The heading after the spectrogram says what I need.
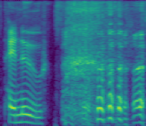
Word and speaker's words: Penu: he doesn't go is you're pronouncing it wrong it's not peanut it's penu like bouquet um mostly just read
